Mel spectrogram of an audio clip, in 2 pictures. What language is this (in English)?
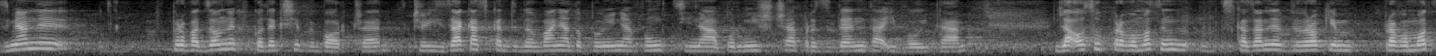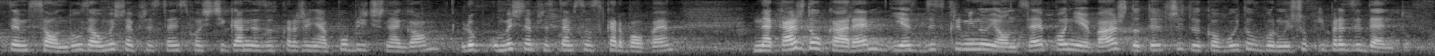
Polish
